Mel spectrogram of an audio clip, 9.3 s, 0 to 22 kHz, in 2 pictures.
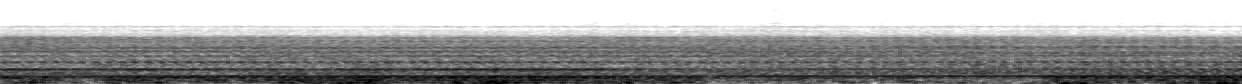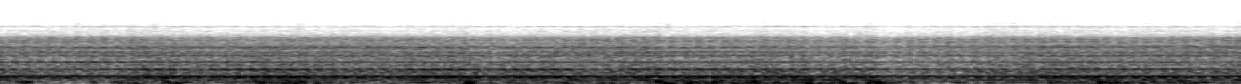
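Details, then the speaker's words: Samsung 12,000 BTU split air conditioner about 5 minutes after switching on: loud steady drone with a rough, fluttering rattle underneath. "วันนี้ผมจะพามาดูแอร์Samsungครับ12,000btuเกิดเสียงดังเวลาเราเปิดแอร์นะครับประมาณ5นาทีแล้วเกิดเสียงดัง"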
